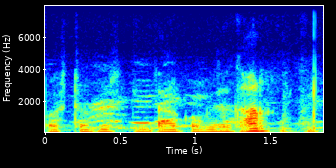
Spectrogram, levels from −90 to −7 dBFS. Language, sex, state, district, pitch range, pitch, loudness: Hindi, male, Bihar, Jamui, 130-135 Hz, 130 Hz, -24 LUFS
